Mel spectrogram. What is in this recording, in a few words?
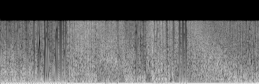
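"aspa", Spanish; laboratori fonetica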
